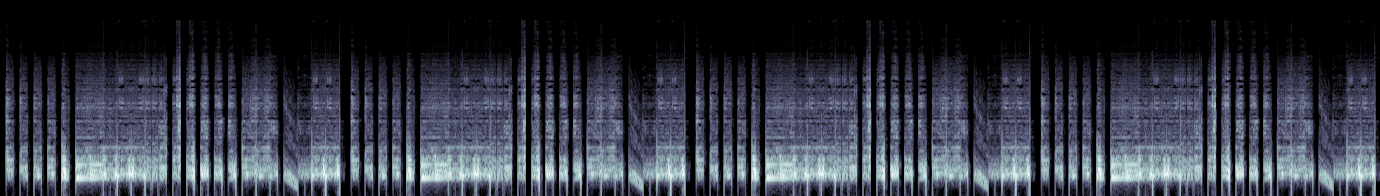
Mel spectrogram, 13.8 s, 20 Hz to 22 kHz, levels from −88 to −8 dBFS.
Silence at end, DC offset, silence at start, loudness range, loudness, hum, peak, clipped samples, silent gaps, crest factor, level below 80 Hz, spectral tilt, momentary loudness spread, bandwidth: 0.05 s; under 0.1%; 0.05 s; 1 LU; -22 LUFS; none; -2 dBFS; under 0.1%; none; 18 dB; -52 dBFS; -6.5 dB/octave; 10 LU; 8 kHz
